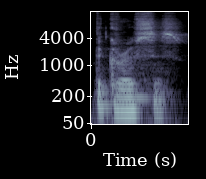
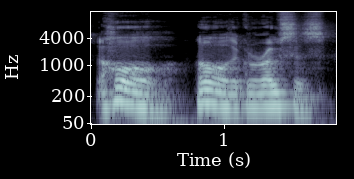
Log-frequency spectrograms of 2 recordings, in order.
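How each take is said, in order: First: Said in the usual way. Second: Louder, savouring each oh; relishing the grocers' shop, exclaiming aloud; delighted exclamation. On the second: A narrator's reading. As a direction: gush over the grocers with delight. Narrator exclaims over the grocers.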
